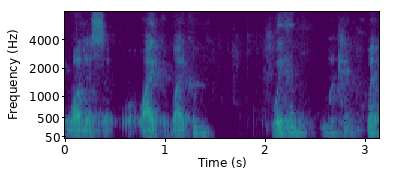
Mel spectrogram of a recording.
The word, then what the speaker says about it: Wycombe: I'm neither Wycombe. What is it? Wycombe? Wickham.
